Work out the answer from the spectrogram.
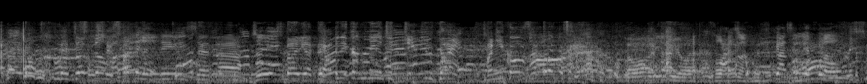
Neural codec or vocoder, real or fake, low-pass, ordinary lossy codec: codec, 16 kHz, 4 kbps, X-Codec, HuBERT features, trained on general audio; fake; none; none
